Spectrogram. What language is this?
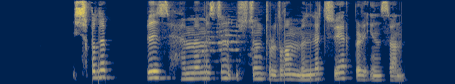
Uyghur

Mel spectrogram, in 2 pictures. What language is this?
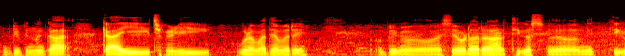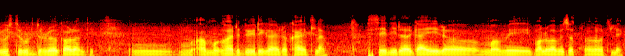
Odia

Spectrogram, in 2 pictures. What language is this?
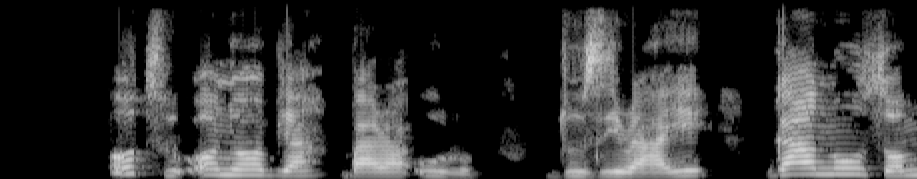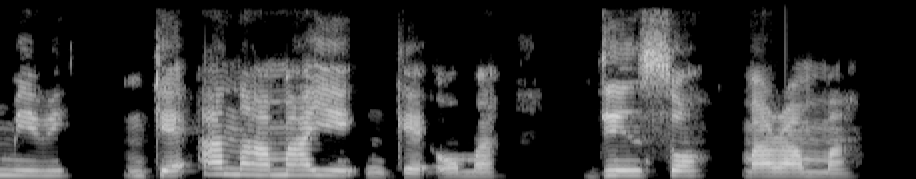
Igbo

